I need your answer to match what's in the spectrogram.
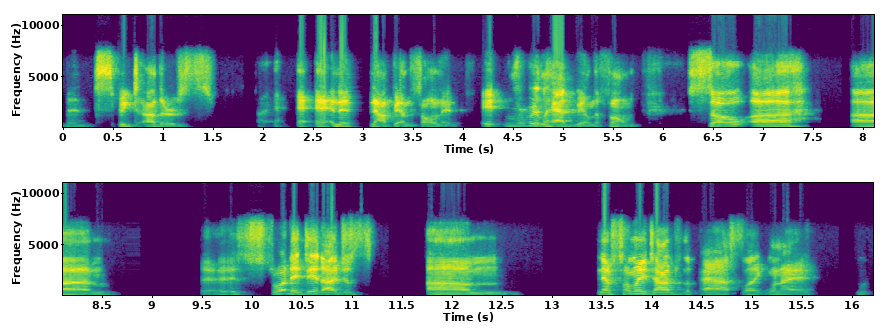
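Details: Adult man who has stuttered since about age six, a long-standing stutter he once tried to fix but now accepts; stuttering.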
